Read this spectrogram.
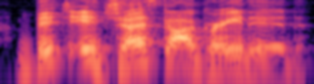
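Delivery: loud, slow outraged snap. Real, not acted. Vlogger ranting about the professor's late grading, loud and indignant. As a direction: let the indignation burst out.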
